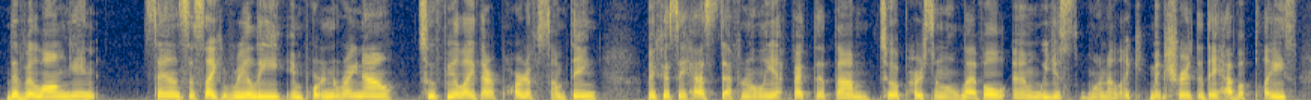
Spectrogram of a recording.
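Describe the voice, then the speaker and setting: A woman's voice: medium pitch, flat delivery, brisk, gravelly. A young woman from Mexico with a Mexican Spanish accent, earnestly answering interview questions with many fillers. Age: young adult. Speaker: student club member, interviewee.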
